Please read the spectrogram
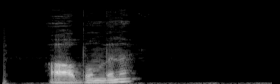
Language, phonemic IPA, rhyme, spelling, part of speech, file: Norwegian Bokmål, /ˈɑːbʊmbənə/, -ənə, a-bombene, noun, NB - Pronunciation of Norwegian Bokmål «a-bombene».ogg
- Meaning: definite plural of a-bombe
